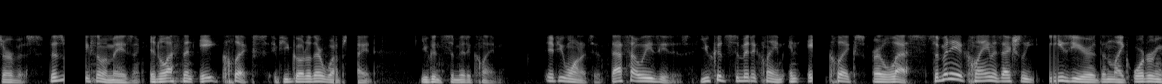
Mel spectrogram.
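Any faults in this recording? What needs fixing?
Packet loss filled with silence: packets were dropped on the network and the receiver played silence in their place. The result is sudden, hard-edged holes in the speech. These occur at 0.64–0.86 s (just before "them amazing"), 3.34–3.58 s (scattered gaps), 8.12–8.26 s (between "submit a claim in" and "clicks or less") and 10.34–10.58 s (after "a claim is"). The gap lengths fit 20 ms packets.

To prevent this, enable packet loss concealment at the receiver and add forward error correction or redundancy so that lost packets are rebuilt instead of silenced.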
